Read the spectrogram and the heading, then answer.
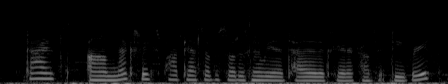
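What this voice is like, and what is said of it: Quiet, gentle speaking voice. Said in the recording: “I don't know why I'm talking so quietly. I'm just in a gentle mood, I guess.”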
